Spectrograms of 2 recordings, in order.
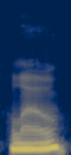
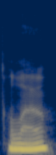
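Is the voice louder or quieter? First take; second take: louder; quieter. First: The voice is louder, at higher output gain. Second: The voice is quieter, at lower output gain.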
